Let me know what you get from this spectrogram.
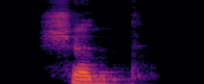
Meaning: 1. to grab 2. to hold on 3. to imprison 4. to be or become firm
- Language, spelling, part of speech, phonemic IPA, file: Moroccan Arabic, شد, verb, /ʃadd/, LL-Q56426 (ary)-شد.wav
